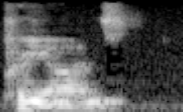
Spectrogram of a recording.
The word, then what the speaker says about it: prions: It's spelled prions, but it's actually pronounced prions, the way the inventor of the term calls it.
